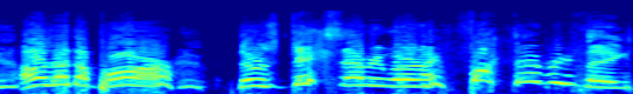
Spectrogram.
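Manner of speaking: high, loud sarcastic going-off tirade. Retelling a line from a clip: imitating Tree ranting sarcastically. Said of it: "she's going off, she's like".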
